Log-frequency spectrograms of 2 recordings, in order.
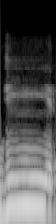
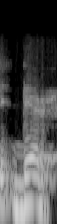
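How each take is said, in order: First: دير with a long held "deeer"; long vowel. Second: در with a short vowel, "derr". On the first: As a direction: stretch the ee in دير as the correction. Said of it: "لا أقول دير". (دير بياء ممدودة) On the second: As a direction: say در short, as the form to avoid. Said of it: "مش هقولش در". (در بحركة قصيرة) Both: Shown as a demonstration.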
